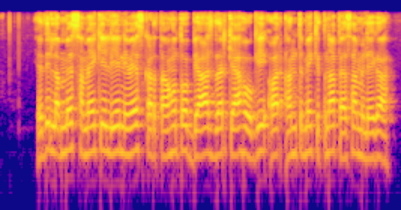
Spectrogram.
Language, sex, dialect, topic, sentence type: Hindi, male, Garhwali, banking, question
